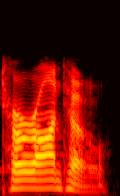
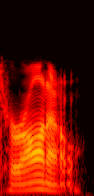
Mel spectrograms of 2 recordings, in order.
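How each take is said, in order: First: The last T sound is clearly pronounced. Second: The last T sound is left out. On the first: This is how people outside Canada say it. "if you ask anybody who's not from Canada, they all say Toronto" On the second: This is how most Canadians say it. "you drop the last T"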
